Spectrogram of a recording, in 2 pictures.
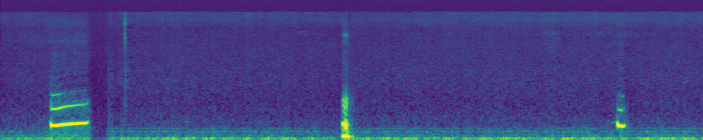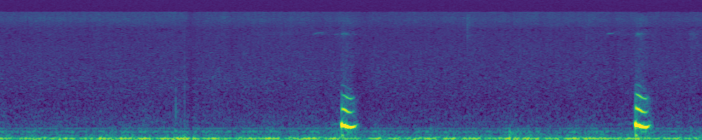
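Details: Rescue cat sleeping: brief soft snorts and squeaky higher-pitched snores about every three seconds over low room hum, rhythmic cat snoring from bass to treble.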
